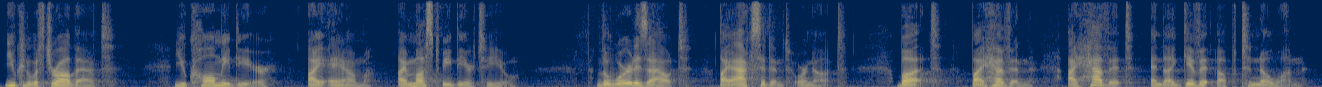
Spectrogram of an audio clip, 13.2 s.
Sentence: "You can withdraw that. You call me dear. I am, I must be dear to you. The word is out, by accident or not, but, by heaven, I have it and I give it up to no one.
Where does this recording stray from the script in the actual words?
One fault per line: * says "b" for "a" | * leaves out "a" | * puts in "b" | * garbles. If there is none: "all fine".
all fine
